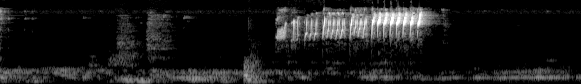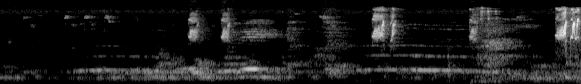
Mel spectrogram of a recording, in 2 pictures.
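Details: Flamboyan, a bird kept in Java, Indonesia, singing in the lively 'ngebren' style: one loud, rapid, buzzy rattling burst lasting about a second, followed by several shorter high chattering bursts over a low steady hum.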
